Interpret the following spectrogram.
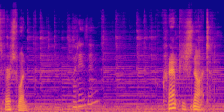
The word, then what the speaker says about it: Krampusnacht: I don't even know how to pronounce this first one. What is it? Krampusnacht. Krampusnacht.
